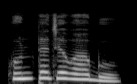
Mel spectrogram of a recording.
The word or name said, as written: ಕಂಟಜವಾಬು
